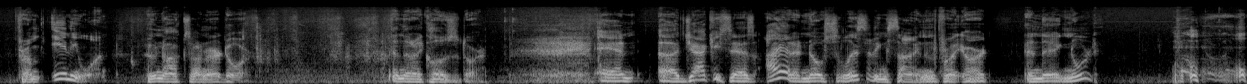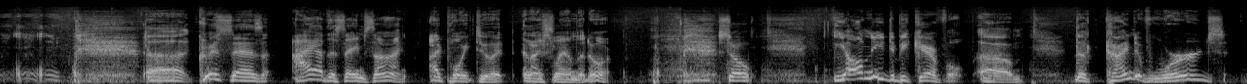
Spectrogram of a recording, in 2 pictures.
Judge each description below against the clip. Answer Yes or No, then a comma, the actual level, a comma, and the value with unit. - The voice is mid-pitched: Yes, medium, 155 Hz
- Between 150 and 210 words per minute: No, average, 140 wpm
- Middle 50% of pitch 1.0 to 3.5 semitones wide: No, average, 4.7 semitones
